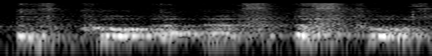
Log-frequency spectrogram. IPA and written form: əf ˋkɔːs (of course)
